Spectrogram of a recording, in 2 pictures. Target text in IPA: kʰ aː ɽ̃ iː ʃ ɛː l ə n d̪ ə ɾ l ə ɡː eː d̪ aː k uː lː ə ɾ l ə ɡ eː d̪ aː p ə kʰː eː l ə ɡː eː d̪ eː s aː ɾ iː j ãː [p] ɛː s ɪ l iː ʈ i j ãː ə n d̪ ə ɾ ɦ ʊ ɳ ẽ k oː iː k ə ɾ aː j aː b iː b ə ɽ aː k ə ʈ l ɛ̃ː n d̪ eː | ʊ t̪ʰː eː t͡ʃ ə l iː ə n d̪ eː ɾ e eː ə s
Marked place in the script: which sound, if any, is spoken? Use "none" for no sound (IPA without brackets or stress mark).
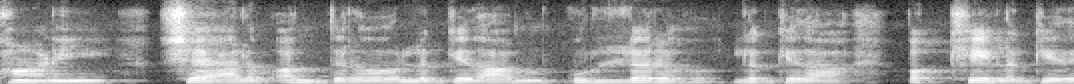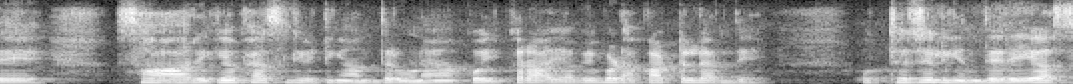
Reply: pʰ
